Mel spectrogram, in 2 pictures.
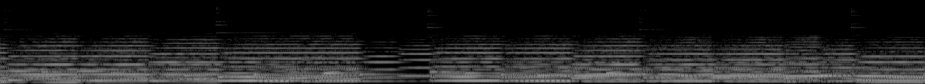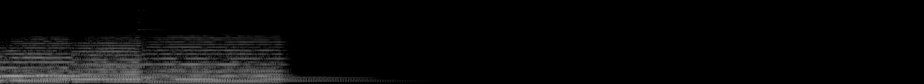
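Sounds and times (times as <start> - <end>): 
trumpet melody: 0.0 - 12.2.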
